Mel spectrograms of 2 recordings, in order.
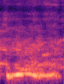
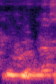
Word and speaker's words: Gjoa: Quickly, the name Gjoa is spelled G-J-O-A. I just wanted you to know that so you aren't confused when you look at the spelling. You see, it doesn't necessarily look exactly like you would expect.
